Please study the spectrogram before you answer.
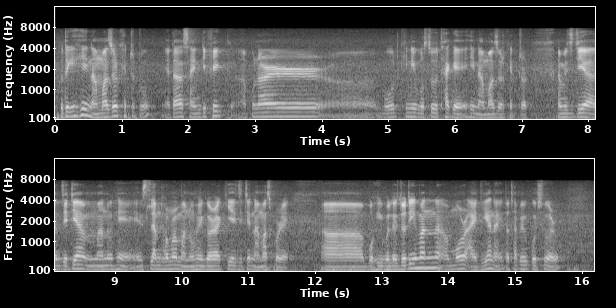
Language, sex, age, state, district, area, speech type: Assamese, male, 30-45, Assam, Goalpara, urban, spontaneous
